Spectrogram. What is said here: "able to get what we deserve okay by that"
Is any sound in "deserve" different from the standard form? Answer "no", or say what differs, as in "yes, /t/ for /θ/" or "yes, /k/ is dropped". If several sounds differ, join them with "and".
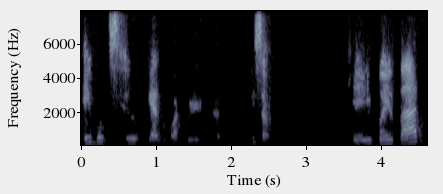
yes, /v/ is dropped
